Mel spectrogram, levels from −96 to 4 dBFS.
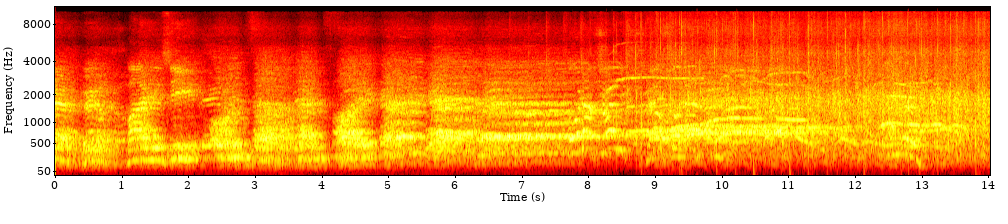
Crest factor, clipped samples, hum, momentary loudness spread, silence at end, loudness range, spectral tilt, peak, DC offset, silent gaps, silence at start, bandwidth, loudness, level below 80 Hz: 14 dB; under 0.1%; none; 5 LU; 0 s; 3 LU; -3 dB/octave; 0 dBFS; under 0.1%; none; 0 s; 10.5 kHz; -13 LUFS; -64 dBFS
